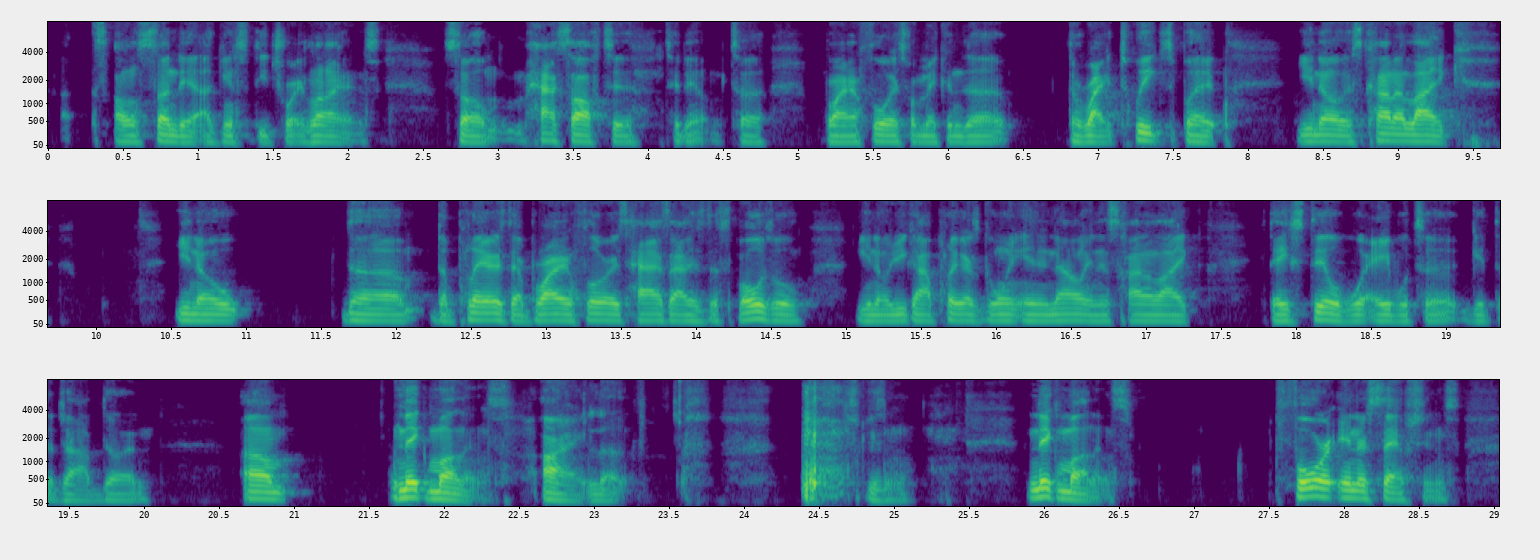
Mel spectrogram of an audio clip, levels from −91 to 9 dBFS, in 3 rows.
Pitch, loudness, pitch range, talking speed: 105 Hz, -21 LUFS, 105-115 Hz, 155 wpm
